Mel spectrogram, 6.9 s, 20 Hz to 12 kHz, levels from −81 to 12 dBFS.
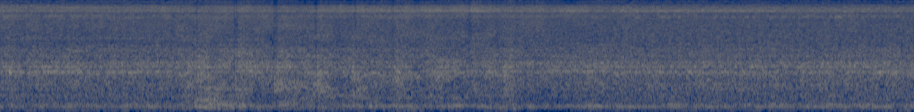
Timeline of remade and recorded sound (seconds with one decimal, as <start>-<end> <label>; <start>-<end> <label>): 0.0-1.3 recorded; 1.3-4.6 remade; 4.6-6.9 recorded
